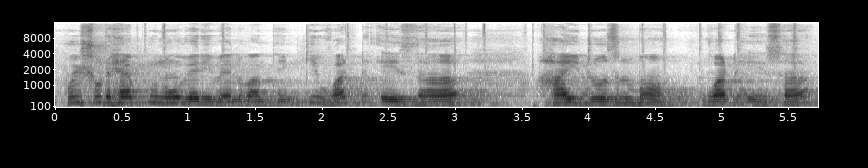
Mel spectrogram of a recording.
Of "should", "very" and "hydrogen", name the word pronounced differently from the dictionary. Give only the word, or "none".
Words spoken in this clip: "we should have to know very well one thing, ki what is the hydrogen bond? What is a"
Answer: hydrogen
